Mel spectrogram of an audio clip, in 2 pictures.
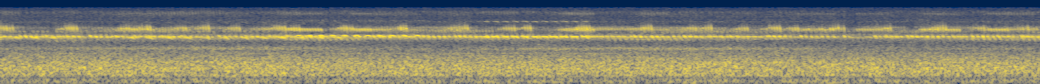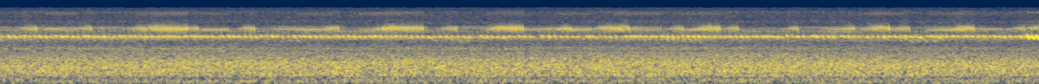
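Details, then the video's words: Evening crickets in a peaceful outdoor scene, their high, unbroken trill steady throughout, with gently pulsing chirps above it and a quiet wash of background hiss, no other voices. "Soothing Cricket Sounds"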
